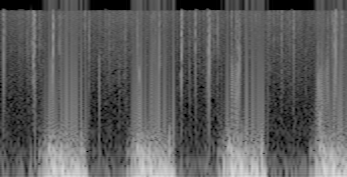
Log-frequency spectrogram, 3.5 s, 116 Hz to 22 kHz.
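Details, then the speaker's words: Tricuspid regurgitation in a 1965 teaching recording, heard at the fourth left interspace left of the sternum: a pansystolic murmur whose loudness increases with inspiration, recorded through inspiration and expiration. "listen to the effect of inspiration on the pan-systolic murmur in a patient with tricuspid regurgitation see figure 91."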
